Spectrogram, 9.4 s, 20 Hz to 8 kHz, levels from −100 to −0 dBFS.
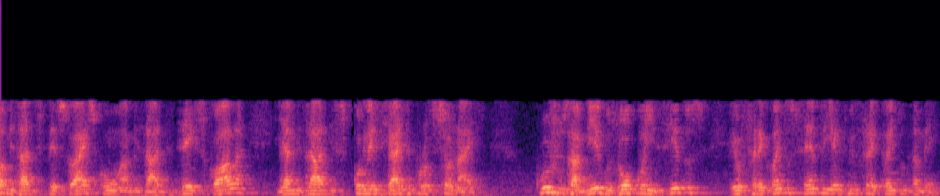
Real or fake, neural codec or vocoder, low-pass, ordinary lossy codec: real; none; 7.2 kHz; AAC, 16 kbps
